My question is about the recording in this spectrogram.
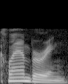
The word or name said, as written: clambering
